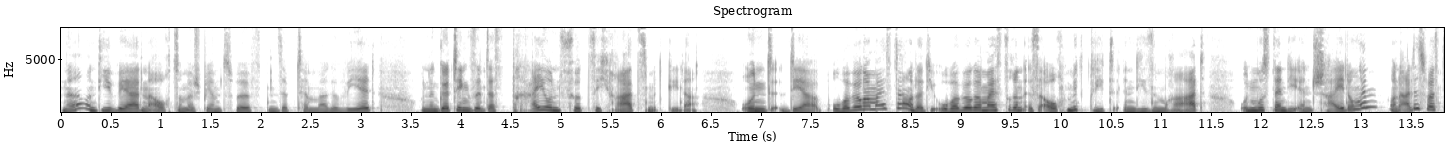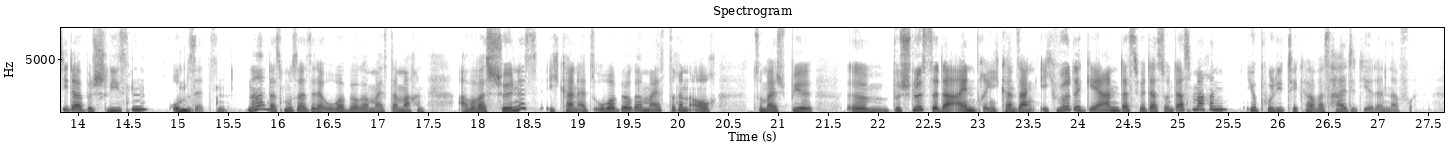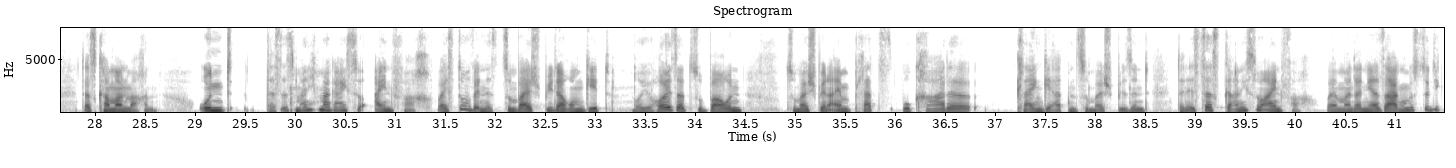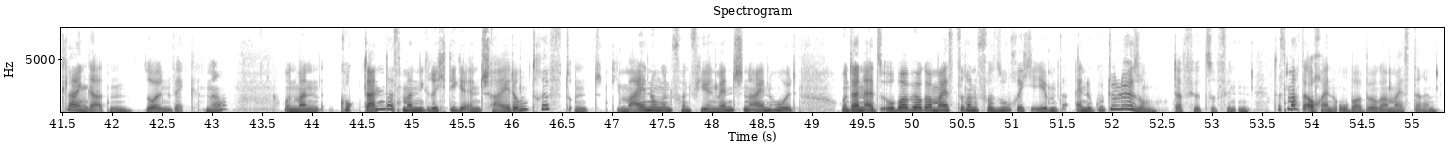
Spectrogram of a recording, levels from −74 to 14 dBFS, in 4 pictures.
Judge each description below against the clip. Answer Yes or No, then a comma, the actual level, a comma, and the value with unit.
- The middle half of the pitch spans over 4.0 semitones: Yes, average, 4.5 semitones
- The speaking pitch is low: No, high, 215 Hz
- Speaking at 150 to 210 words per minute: Yes, average, 180 wpm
